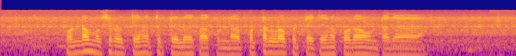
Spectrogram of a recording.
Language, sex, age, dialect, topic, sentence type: Telugu, male, 25-30, Central/Coastal, agriculture, statement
